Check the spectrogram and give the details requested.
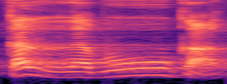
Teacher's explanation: کذبوک، کاف کو باریک پڑھنا ہے، ذال کو بھی باریک پڑھنا ہے۔ بو میں واو مدہ ہے، اسے ایک الف کے برابر کھینچ کر پڑھیں گے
